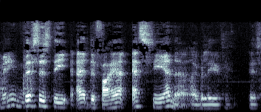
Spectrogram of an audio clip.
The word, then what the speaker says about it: Esiena: This is the Edifier Esiena, I believe is how it's pronounced.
